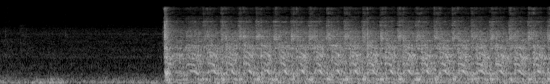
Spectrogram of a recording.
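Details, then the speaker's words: Skid loader diesel in cold, windy weather: starter cranks with a steady chug, nearly four beats a second, but it never catches. Fuel filter was gelled hard from cold; after releasing air it softened and fuel is being primed. No-start from fuel starvation. "Tell you what, when it gets cold, it never fails."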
